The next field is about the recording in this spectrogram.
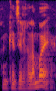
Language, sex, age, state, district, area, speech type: Bodo, male, 30-45, Assam, Kokrajhar, rural, spontaneous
